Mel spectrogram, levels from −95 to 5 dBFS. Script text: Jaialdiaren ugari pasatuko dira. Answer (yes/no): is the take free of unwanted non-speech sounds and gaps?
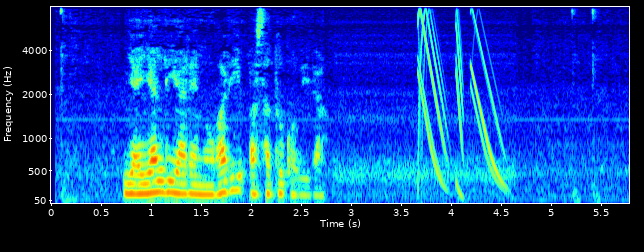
no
